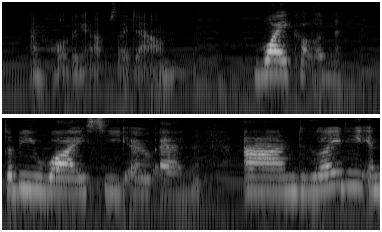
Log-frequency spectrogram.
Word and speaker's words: Wycon: And this is an Italian brand of makeup, and I think it is pronounced Wycon, but I might be wrong. I'm holding it upside down. Wycon, W-Y-C-O-N, and the lady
